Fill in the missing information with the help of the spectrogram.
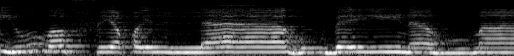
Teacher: قاف کو موٹا پڑھنا ہے لیکن یہاں آگے لام کو باریک پڑھا جائے گا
